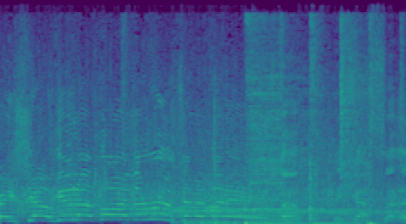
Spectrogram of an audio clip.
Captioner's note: cheering and applause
